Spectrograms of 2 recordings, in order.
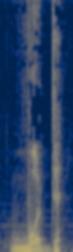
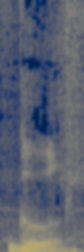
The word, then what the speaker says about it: would: Many Spanish students struggle to pronounce the word wood. W-O-U-L-D. You say something like gould.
